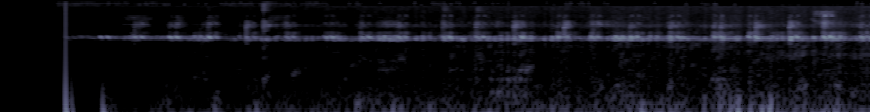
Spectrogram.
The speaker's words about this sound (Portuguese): Para mim, este é o som da liberdade. Quando escuto o som dos grilos numa mata, Sei que estou no lugar certo, onde trabalho e lazer se encontram.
